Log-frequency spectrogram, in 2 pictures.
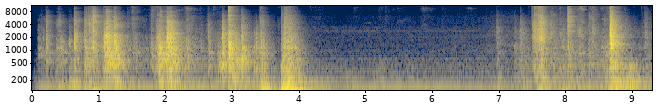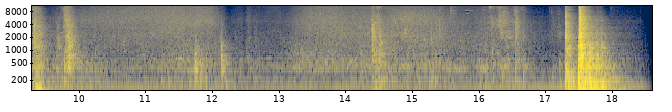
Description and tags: door 03 entering
Door opening and closing with keys. Recorded with Zoom H2 in stereo.
leaving, open, close, door, entering, house, locked, keys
